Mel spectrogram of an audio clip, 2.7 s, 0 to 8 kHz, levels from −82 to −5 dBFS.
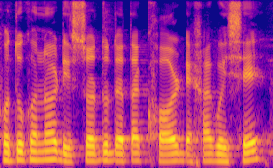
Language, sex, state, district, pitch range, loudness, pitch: Assamese, male, Assam, Kamrup Metropolitan, 130-150 Hz, -14 LUFS, 135 Hz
